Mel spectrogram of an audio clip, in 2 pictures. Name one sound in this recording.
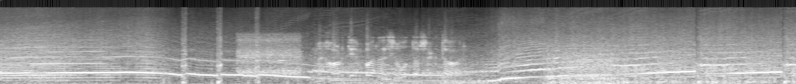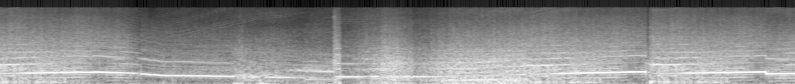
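A racing car engine screams at high revs, dropping in pitch as it slows for corners and rising again as it speeds up.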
